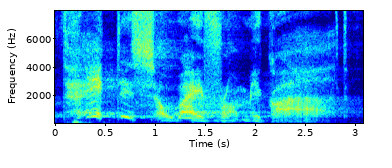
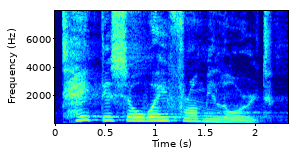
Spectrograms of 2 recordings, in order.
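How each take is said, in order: First: It is said as an anguished scream. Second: It is said with moderate loudness.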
